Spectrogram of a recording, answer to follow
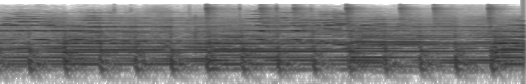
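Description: Live instrumental passage on piano and violin: struck keyboard chords under held, bowed violin notes.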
